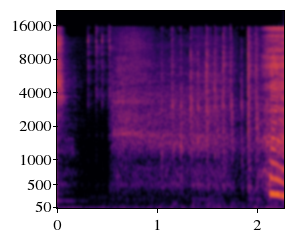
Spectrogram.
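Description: Faint computer keyboard keystrokes in a quick, irregular run, starting about half a second in, as code is typed in an editor.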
